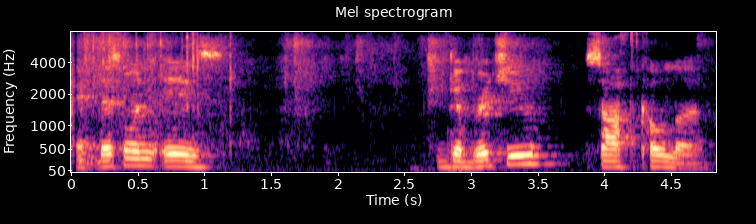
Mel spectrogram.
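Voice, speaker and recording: Young male vlogger, mid pitch, relaxed slangy delivery, noticeable background noise. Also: very slow. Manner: laid-back, slangy, laughs often. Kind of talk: casual unboxing and snack tasting. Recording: noisy home video.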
